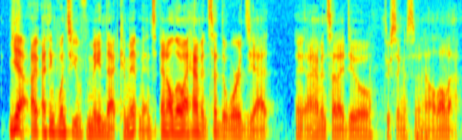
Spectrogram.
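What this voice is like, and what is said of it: Hoarse, fading voice. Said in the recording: “I'm kind of losing my voice”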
